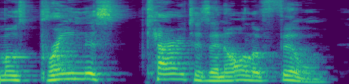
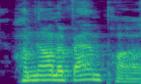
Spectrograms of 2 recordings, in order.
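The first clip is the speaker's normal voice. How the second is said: ordinary talk, nothing marked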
